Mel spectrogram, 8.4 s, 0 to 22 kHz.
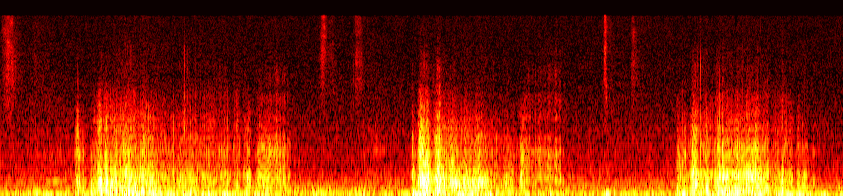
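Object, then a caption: Foam microphone windscreen. Fingertips and short nails lightly pick and scratch at the surface of a large, dark, soft foam windscreen with a hollow back, fitted on a Zoom H6 microphone. Close-up, the scratching comes through as muffled, low, rumbling rustles that swell and fade three times. The sound is dark and thunder-like, with almost nothing bright in it.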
